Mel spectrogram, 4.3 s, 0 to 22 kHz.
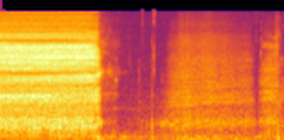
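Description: Eleaf Ello Pop sub-ohm tank on an iStick Mix mod being fired at around 80 watts while drawn on: a steady hiss of air pulled through the airflow and over the coil, which stops sharply about one and a half seconds in. After a short gap comes a softer, breathy exhale that lasts about a second and a half.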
